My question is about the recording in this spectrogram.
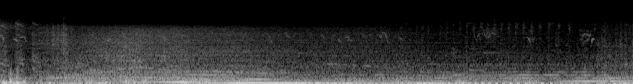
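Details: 2014 Ford Focus with 200,000+ miles, unresponsive throttle pedal and code P2111: petrol engine idles with an uneven, lumpy low rumble that never smooths out; throttle body actuator suspected.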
